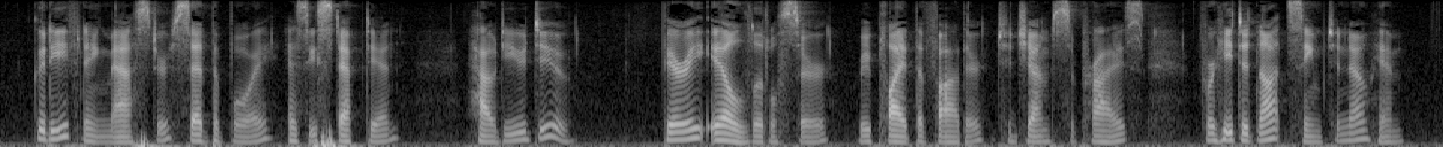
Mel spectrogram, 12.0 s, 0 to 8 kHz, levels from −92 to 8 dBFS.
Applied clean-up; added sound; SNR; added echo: none; none; none; none.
